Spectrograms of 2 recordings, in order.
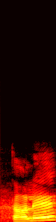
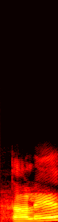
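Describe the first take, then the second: No difference in how they are said.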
